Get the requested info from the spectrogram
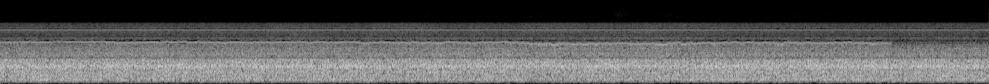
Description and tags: AM Radio Noise
noise, radio, recorder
